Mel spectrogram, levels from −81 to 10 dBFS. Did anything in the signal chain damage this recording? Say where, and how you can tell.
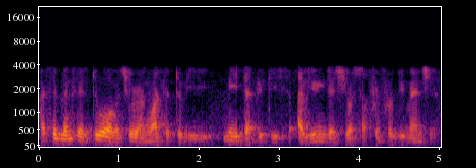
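Yes. The damage is in the codec stage and in the network stage.

The AMR narrowband mobile codec shapes the whole clip. The speech is confined to about 250 Hz to 3.7 kHz, with nothing above the 4 kHz ceiling of 8 kHz sampling. The coding damage is heavy: voiced sounds come out buzzy and synthetic. That points to one of the low AMR-NB modes, around 5.9 kbps, where the few excitation pulses per subframe cannot model the voice closely.

Lost AMR speech frames cause two brief defects, at 2.14 to 2.18 s and at 4.08 to 4.13 s. Each is a short dip or warble, not a gap of silence. Each fits a single 20 ms frame that failed its checksum over the radio link. The decoder filled the gap by repeating the previous pitch and vocal-tract parameters at reduced gain, and the speech comes back weak or rough just afterwards.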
